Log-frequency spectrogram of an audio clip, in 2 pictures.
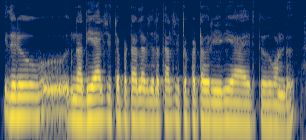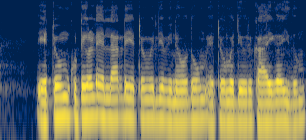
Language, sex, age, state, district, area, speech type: Malayalam, male, 45-60, Kerala, Alappuzha, rural, spontaneous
